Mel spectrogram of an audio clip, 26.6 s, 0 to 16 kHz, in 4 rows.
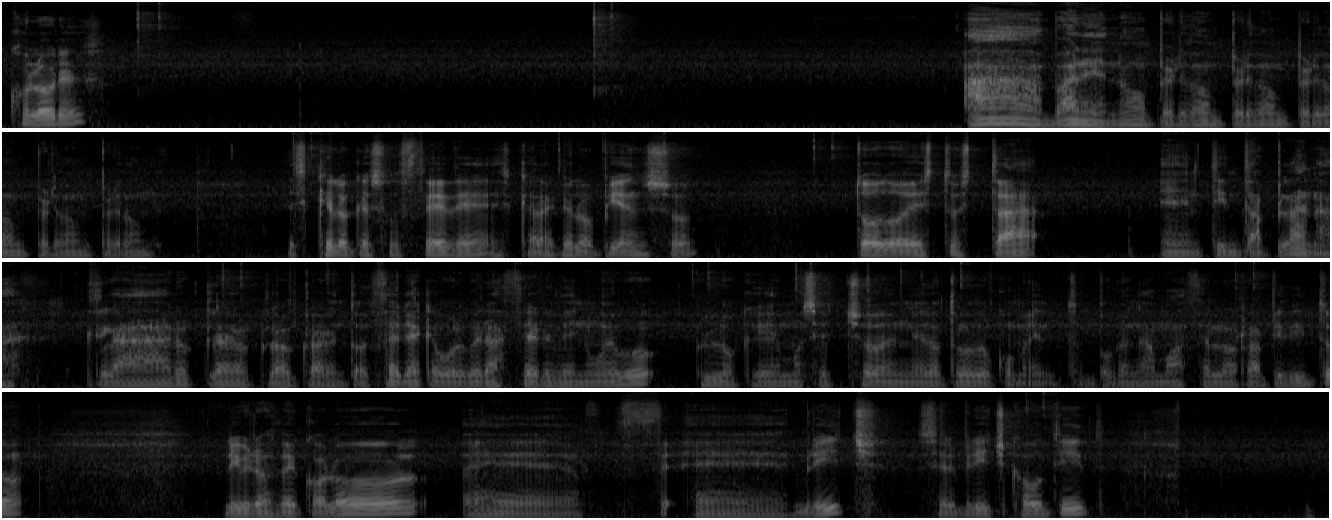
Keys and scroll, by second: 7.1 super+z, 9.5 space, 14.8 space, 17.7 space.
